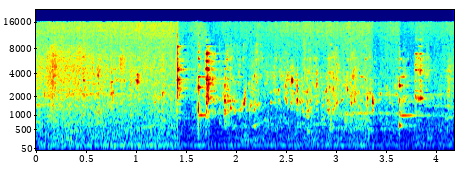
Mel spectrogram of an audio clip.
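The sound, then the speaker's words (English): Wine is poured at a table, a faint liquid trickle with soft drips and splashes over a low background hum. “Wine is poured at a table.”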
